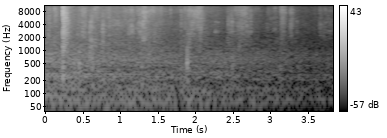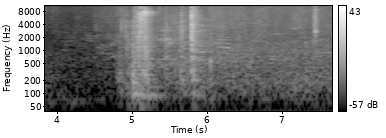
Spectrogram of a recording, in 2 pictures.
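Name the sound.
door being opened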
